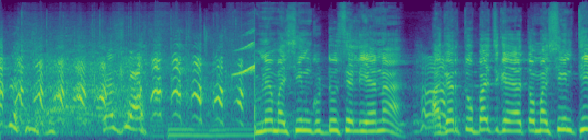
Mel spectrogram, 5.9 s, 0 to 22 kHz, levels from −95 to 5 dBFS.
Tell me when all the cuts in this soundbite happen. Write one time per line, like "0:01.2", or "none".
0:02.5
